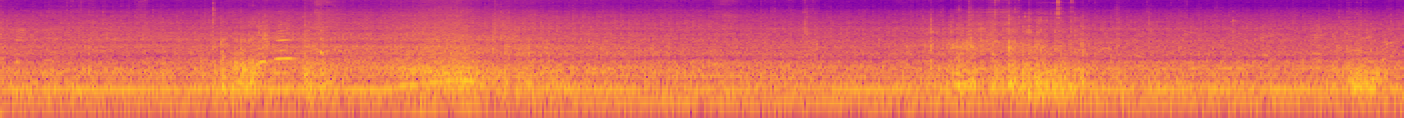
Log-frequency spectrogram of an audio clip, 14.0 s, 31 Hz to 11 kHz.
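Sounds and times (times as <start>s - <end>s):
diesel engine idling: 0.0s - 14.0s
trash clattering and knocking: 2.1s - 3.4s, 9.2s - 11.0s.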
